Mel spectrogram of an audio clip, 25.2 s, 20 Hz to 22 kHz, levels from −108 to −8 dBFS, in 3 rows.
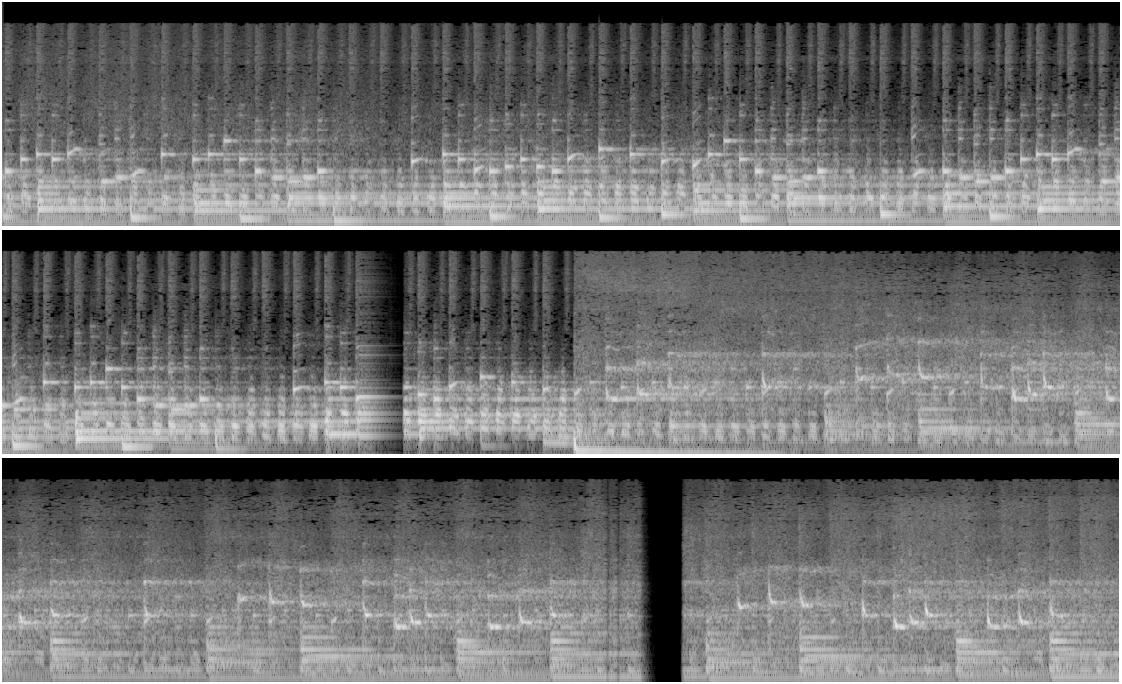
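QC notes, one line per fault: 11.07–11.41 s, long network dropout: About 0.32 s of audio is missing, and the whole gap is papered over by the receiver extending the last sound rather than leaving a hole, so no silence appears. The result is a smeared, buzzy continuation that fades before the real audio resumes further on, with that stretch lost, most likely from a stall in the network path. On a spectrogram the harmonics flatten into repeated, blurred bands that dim toward 11.41 s. The waveform shows a looped, decaying envelope instead of normal variation.
21.29–21.41 s, short concealed packet loss (two events, 21.29 s and 21.37 s): Two 20 ms pieces fail to reach the decoder in time, and each is bridged by the receiver continuing the preceding sound and then cross-fading into the real signal. Heard together they give a quick flutter or brief smear. Any brief transient inside either slot can disappear. 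A spectrogram shows two narrow columns where detail is smoothed or copied, and the waveform shows short, slightly too-regular cycles at each spot.
21.55–21.89 s, long network dropout: Again about 0.32 s fails to arrive, coming just after the two short losses, which points to a likely bout of network congestion. The concealment carries the last sound for only a brief moment before fading, and the remaining roughly 0.23 s is silence until the audio returns further on without the lost part. On the spectrogram a short smeared band is followed by a blank gap. The waveform shows a quick decaying tail and then a flat line.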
